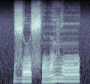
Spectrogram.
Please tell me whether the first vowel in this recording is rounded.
yes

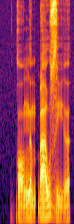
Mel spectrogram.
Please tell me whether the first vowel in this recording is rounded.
yes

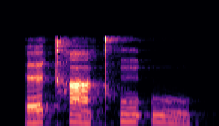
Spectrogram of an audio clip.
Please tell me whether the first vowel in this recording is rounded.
no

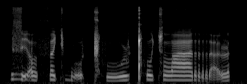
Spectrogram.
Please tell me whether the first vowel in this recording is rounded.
no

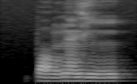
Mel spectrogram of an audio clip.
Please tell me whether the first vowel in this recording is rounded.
yes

